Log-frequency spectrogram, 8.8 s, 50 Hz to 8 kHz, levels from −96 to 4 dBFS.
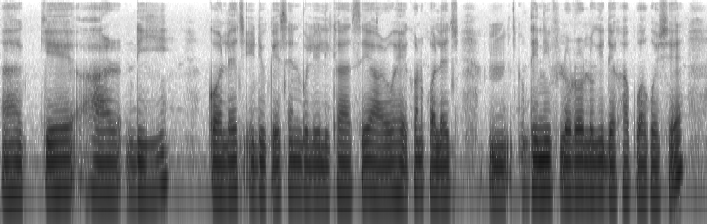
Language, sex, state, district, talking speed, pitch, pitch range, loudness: Assamese, male, Assam, Kamrup Metropolitan, 110 wpm, 100 Hz, 100-105 Hz, -17 LUFS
